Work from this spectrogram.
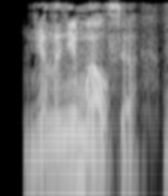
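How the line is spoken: Angry objection. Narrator (Russian): возразил Магадан сердито

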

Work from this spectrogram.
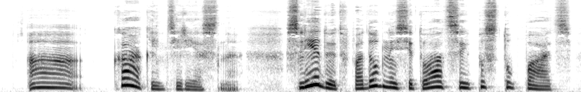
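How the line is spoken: Calm question. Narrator (Russian): спросила Ольга спокойно

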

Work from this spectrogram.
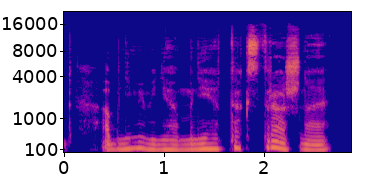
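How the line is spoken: Weak, empty repetition. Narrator (Russian): бессильно и бессмысленно повторил Эльтудин

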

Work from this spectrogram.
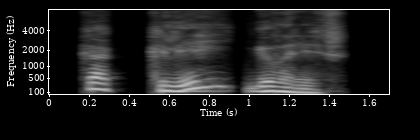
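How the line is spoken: Thoughtful female voice. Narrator (Russian): задумчиво проговорил четвертый, женский голос

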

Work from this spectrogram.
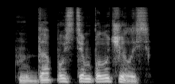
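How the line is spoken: Snort. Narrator (Russian): хмыкнул я

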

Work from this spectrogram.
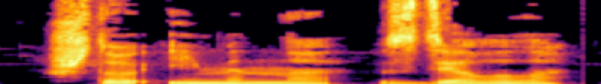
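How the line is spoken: Almost gentle question. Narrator (Russian): почти ласково задал новый вопрос его отец

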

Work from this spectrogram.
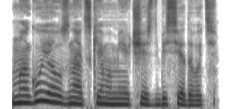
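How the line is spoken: Plain. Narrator (Russian): спросила

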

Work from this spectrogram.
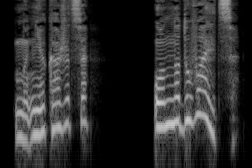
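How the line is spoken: Confused. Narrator (Russian): растерянно произнесла

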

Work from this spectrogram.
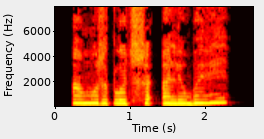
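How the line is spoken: Sweet voice. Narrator (Russian): сладким голосом произнесла Маришка

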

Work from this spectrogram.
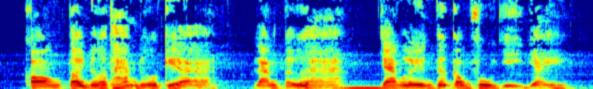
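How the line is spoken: Intimate whisper. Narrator (Vietnamese): Thập Lý Hương miệng thủ thỉ

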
